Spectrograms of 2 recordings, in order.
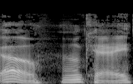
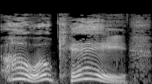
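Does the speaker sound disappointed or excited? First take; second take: disappointed; excited. First: It is said in a flat, disappointed way. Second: It is said in a happy, excited way. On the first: The news is unwelcome. "she was like" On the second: The news is welcome. "So she didn't say"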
